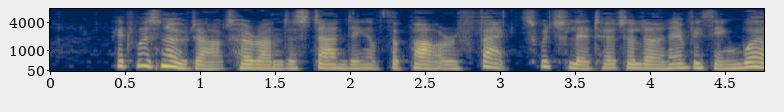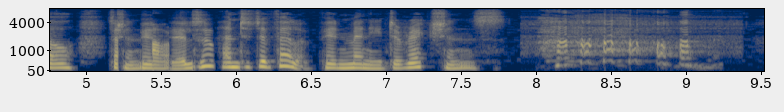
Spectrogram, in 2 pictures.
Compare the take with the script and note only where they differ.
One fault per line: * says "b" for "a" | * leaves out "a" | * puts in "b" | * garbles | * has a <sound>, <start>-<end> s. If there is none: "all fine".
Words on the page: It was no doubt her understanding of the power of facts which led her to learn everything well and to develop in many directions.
* garbles
* has a laugh, 8.0-9.3 s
